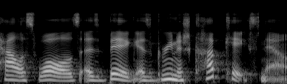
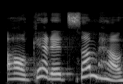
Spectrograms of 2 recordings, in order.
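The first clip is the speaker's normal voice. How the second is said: plain reading voice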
